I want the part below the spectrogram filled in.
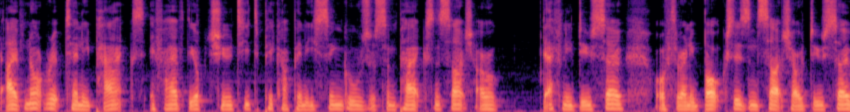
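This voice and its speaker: A man's voice: lowish voice, creaky, warm tone. A man who is sick, hosting a card market channel and rambling casually through his commentary with lots of fillers.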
